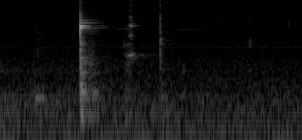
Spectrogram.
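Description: Small metal-on-metal clicks from handling a dial test indicator and its magnetic-base arm against a chainsaw crankshaft: one sharp click with a brief ring a little over half a second in, then two fainter ticks.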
